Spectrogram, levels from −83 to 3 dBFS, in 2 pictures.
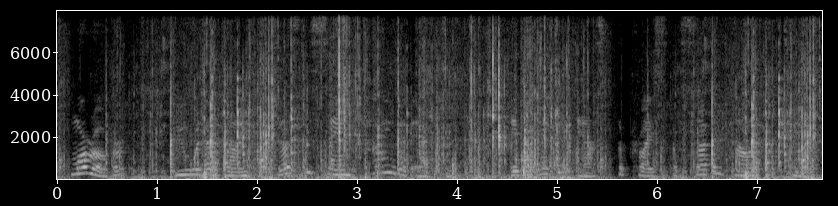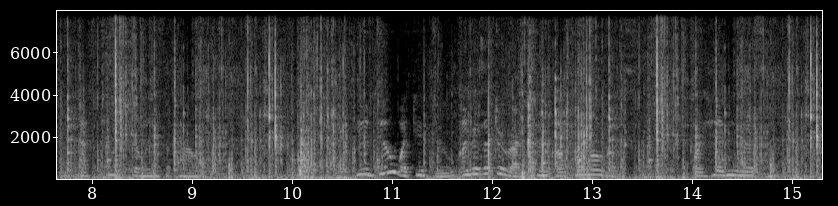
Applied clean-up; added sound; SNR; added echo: none; Rattle; -5 dB; reverberation time 0.1 s.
